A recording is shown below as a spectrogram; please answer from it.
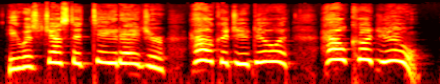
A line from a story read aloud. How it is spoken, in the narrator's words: She screamed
